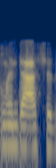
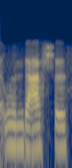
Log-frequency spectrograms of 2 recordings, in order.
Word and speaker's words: Lyndosha: So you can connect with me on Instagram at Matchless Living, one word, and also at Lindasha. That is my personal page. It's spelled LYNDOSHA, D as in dog. You can also connect with me on YouTube at Lindasha space E as an egg.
